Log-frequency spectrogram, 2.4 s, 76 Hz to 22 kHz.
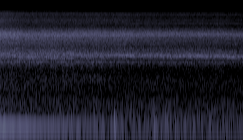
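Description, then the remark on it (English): A voice makes a steady, sustained "shh" hissing sound imitating an old pressure cooker slowly letting off its steam pressure, held evenly for a couple of seconds with no other sounds around it. “Like an old pressure cooker, right? If you're at 10 pounds for how many ever minutes, you're not going to pull off that valve, are you?”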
